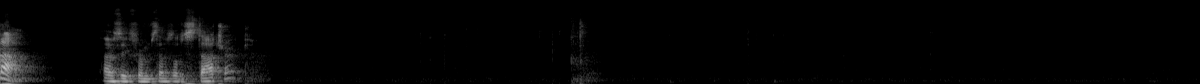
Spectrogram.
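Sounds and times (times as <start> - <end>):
keyboard typing: 4.1 - 9.5.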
